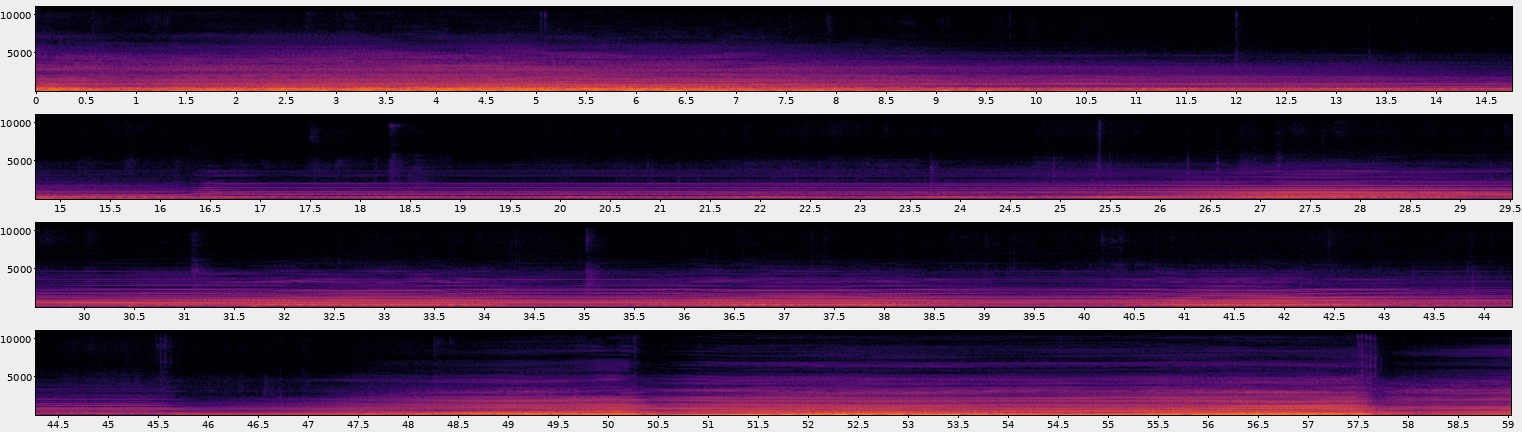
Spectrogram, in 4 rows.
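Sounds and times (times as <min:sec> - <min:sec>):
low pulsing bass: 0:00.0 - 0:17.6, 0:39.3 - 0:59.0
accordion droning chords: 0:00.0 - 0:59.0.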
